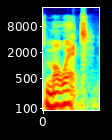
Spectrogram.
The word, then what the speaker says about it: Moët: Well, it started out to be Moët Chandon, M-O-E-T, with the E, the O has an umlaut over it, you pronounce the T, so it's Moët and Chandon, and it's actually Moët et Chandon because it's French, therefore the E-T is pronounced E-A. Then they were a wine company,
